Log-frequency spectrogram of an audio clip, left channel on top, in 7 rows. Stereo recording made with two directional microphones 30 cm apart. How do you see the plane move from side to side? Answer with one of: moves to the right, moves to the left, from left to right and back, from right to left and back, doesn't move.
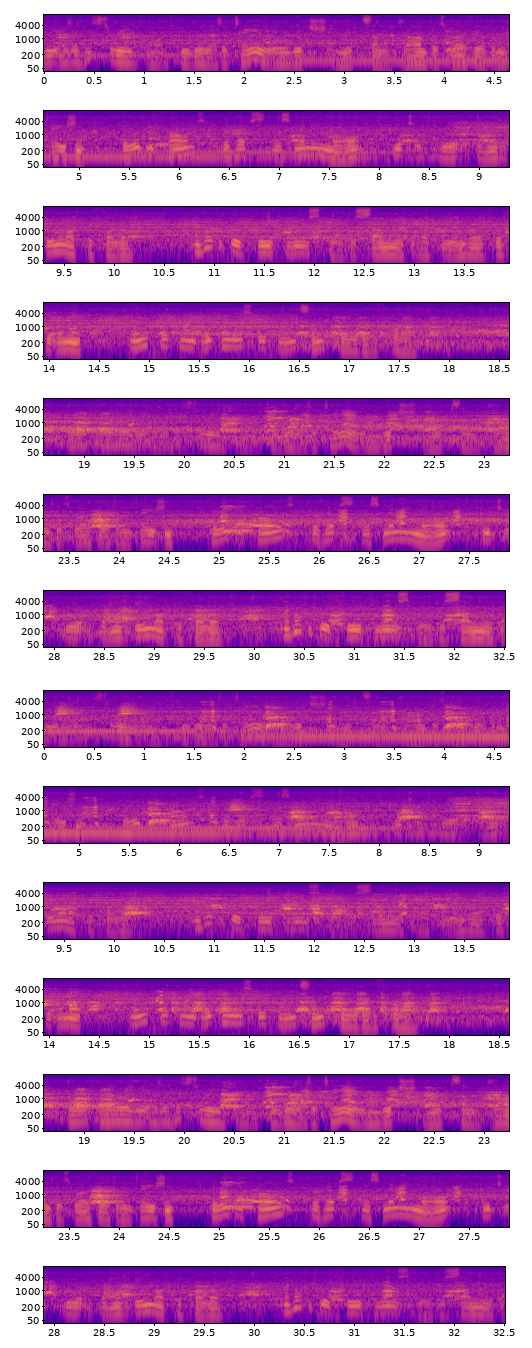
moves to the left.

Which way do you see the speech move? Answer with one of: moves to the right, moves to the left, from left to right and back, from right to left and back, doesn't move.
from left to right and back.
